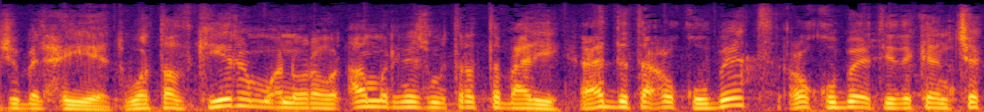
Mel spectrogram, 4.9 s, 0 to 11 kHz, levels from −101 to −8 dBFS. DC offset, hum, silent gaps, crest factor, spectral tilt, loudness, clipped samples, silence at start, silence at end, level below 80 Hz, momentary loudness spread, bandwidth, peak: under 0.1%; none; none; 14 dB; -7.5 dB/octave; -19 LUFS; under 0.1%; 0 s; 0 s; -44 dBFS; 2 LU; 9.4 kHz; -6 dBFS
